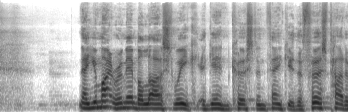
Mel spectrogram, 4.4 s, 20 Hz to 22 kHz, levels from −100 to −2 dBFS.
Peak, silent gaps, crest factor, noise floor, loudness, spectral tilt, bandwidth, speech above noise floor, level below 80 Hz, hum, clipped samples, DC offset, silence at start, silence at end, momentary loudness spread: -6 dBFS; none; 18 dB; -57 dBFS; -22 LUFS; -5 dB/octave; over 20 kHz; 36 dB; -74 dBFS; none; under 0.1%; under 0.1%; 0 s; 0 s; 6 LU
